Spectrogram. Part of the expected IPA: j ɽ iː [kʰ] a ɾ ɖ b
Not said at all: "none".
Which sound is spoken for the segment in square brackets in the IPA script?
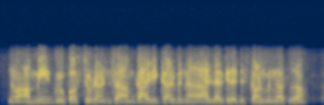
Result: k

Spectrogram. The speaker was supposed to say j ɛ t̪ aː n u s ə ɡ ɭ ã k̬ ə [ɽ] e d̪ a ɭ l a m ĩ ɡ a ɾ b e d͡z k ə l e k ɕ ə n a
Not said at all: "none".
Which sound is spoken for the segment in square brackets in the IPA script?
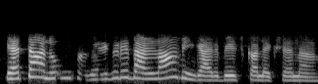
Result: ɽ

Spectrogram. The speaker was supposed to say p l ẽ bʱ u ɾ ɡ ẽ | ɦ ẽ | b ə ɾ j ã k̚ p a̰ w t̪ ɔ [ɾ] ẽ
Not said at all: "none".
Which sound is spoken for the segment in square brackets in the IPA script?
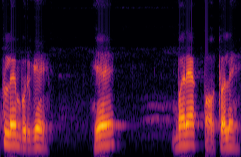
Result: l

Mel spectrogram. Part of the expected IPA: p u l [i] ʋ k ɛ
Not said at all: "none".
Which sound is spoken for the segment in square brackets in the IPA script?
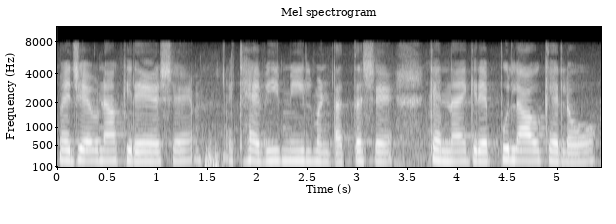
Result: a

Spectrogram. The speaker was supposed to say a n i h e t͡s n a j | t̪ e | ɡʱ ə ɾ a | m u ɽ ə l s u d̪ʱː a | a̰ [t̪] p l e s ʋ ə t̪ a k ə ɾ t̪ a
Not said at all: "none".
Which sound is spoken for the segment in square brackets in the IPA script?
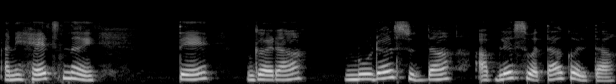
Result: none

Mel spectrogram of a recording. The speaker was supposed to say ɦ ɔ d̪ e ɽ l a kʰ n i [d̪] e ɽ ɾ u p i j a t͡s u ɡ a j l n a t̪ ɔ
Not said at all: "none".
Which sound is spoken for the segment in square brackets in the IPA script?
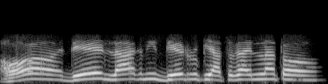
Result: d̪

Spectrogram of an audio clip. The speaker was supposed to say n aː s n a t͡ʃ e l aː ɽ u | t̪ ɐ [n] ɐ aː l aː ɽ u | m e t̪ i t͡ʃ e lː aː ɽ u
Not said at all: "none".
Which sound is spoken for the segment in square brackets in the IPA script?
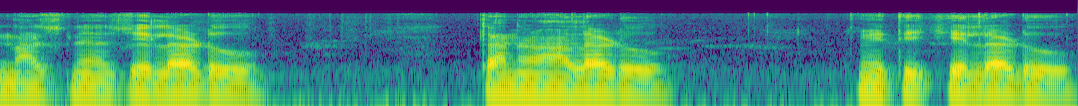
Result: n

